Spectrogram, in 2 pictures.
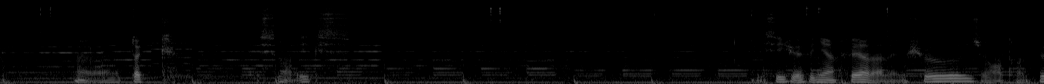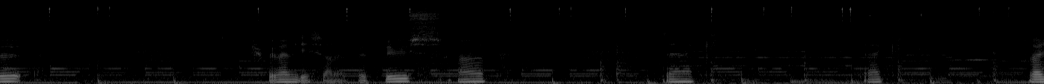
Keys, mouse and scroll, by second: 0.7-2.7 right drag, 1.7 l, 6.9-8.4 middle drag, 8.4-10.2 right drag, 9.2 click, 11.1 click, 11.8-13.6 right drag, 13.4-16.6 drag, 16.3-18.0 right drag, 17.0 click, 18.4-20.4 right drag, 19.4-20.8 middle drag, 20.5-20.8 right drag.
